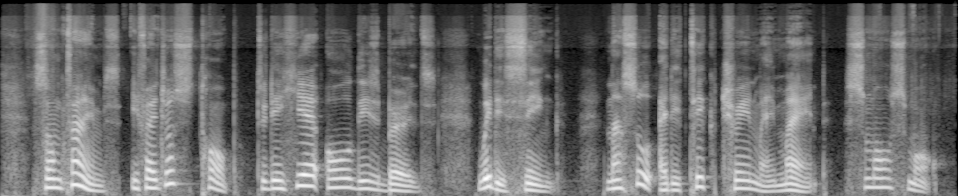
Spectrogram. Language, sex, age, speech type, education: Nigerian Pidgin, male, 30-45, spontaneous, tertiary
